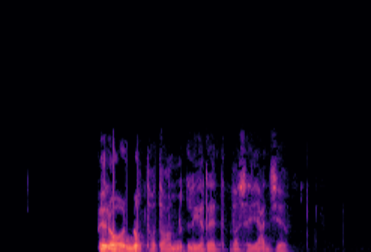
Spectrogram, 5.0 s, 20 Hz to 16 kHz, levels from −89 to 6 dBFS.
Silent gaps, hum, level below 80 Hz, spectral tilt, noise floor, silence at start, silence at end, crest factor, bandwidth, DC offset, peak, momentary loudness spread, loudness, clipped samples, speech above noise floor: none; none; -66 dBFS; -6.5 dB/octave; -83 dBFS; 1.3 s; 1.15 s; 22 dB; 7.6 kHz; under 0.1%; -8 dBFS; 17 LU; -26 LUFS; under 0.1%; 58 dB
